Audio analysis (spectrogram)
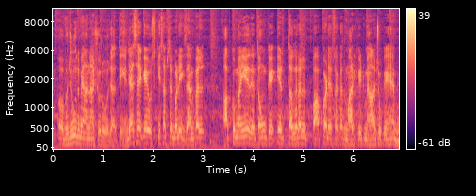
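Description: A young man from Pakistan with a Pakistani Urdu accent, presenting current-affairs commentary in a conversational way with fillers, talking straight to viewers. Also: mid-range voice. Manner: conversational, many fillers, addresses viewers directly. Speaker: news channel presenter. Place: studio in front of a green screen. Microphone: clip-on lapel mic. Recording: faint background music.

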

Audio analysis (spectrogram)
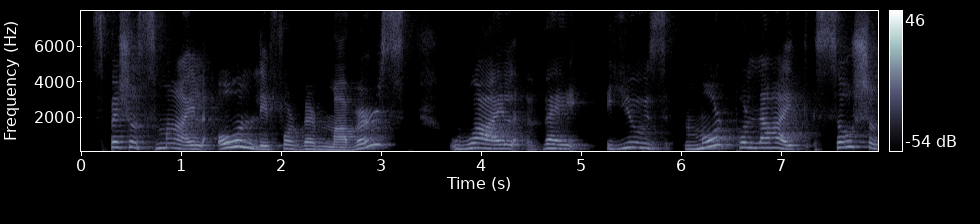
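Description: A middle-aged woman from Serbia and Sweden, teaching conversationally as a seminar facilitator, in short chunks with pauses, on a video call. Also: fairly high pitch, a little mellow. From born in Serbia, grew up in Sweden. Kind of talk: conversational teaching talk for live interpretation. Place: indoor room, video call. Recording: echoey room.

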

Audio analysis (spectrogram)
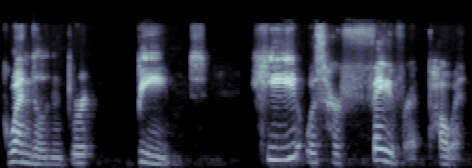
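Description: A woman reading a picture book aloud, with careful, expressive storytelling phrasing. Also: mid-range voice, takes it slowly, vocal fry. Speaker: storybook reader.

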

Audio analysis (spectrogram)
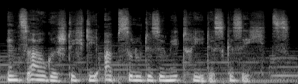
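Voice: medium pitch, steady tone, normal speed, gravelly. A narrator reading scripted documentary commentary in German voice-over style. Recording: voice over background music. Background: background music.

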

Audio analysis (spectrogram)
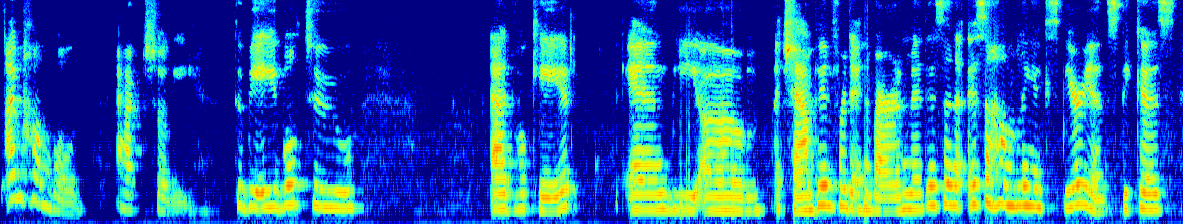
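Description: A woman from the Philippines with a Filipino accent talks over a video call. Her voice sits in a middle pitch, and she speaks earnestly, often stopping to search for words. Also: fairly bright tone, rough recording. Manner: earnest, hesitant with frequent ums. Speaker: interview guest, pageant titleholder. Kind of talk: casual interview, mixing English and Tagalog.

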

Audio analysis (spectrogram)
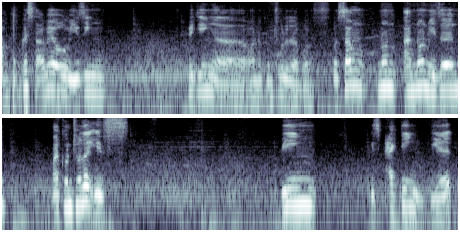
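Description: A man's voice: fairly high pitch, expressive, drawn-out words, long pauses, noisy background. A man giving casual gaming playthrough commentary, rambling and repeating himself. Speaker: gaming streamer.

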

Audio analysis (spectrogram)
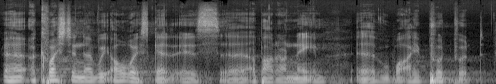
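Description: A middle-aged Danish man with a Danish accent, giving a prepared artist's talk on stage in a halting, measured way. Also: lowish voice, gravelly, dark tone, breathy edge. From Denmark. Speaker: artist presenting at a conference. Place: large indoor theatre stage. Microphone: handheld microphone. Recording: reverberant auditorium PA sound.

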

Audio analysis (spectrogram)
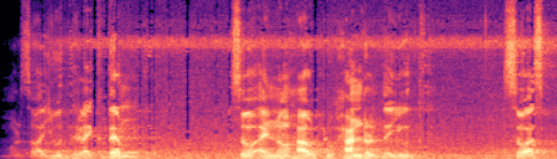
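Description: A man's voice: lowish voice, unhurried, noisy background. A man, speaking earnestly as a teacher about his work. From Kenya. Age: 20s. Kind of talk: interview statement. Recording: echoey hall, music behind.

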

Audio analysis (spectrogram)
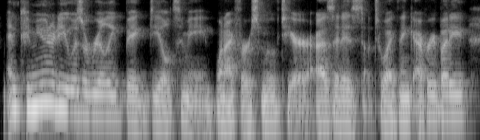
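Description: A young woman from Costa Rica, a restaurant professional, telling a story as a podcast guest in a relaxed way, laughing easily. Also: extremely low pitch, quick pace. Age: young adult. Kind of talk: storytelling in conversation.

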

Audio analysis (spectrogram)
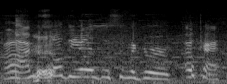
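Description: High-voiced giggly woman, loud game music. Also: a little fast. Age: 30s. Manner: apologetic, giggly newcomer to the game. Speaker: co-player. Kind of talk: casual gaming chat.

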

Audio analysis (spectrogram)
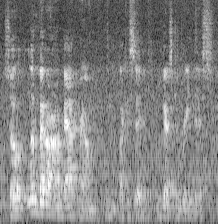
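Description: A man's voice: medium pitch, fast talker. Middle-aged guy giving a talk, jokey and casual with lots of uhs, far off mic in a big echoey room. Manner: conversational, joking, frequent fillers and restarts. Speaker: psychiatrist presenting at a symposium. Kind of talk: conference talk. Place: conference room with projector screen. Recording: echoey room, distant mic, air conditioning hum.

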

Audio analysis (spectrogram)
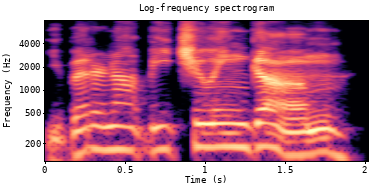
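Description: Storybook mom, acted by a man: firm, exclamatory, raised pitch. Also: unhurried, gravelly, fairly bright tone, exaggerated voice. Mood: suspicious, scolding. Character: mother, cheerful baker turning sternly suspicious.

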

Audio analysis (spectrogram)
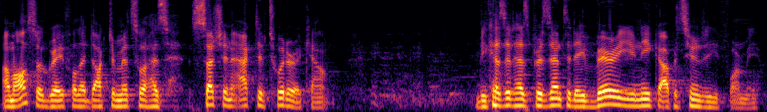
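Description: A young man giving a commencement speech at a podium on a large auditorium stage, earnest with light jokes. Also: mid-range voice. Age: young adult. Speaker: graduating student speaker. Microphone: podium microphone.

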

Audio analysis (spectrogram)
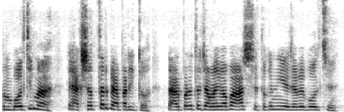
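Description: A woman's voice: fairly high pitch, flat delivery, very fast, a bit bright, natural voice. A woman voicing a blustering middle-aged father in a comic cartoon, grumbling and fussy. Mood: reassuring, protective.

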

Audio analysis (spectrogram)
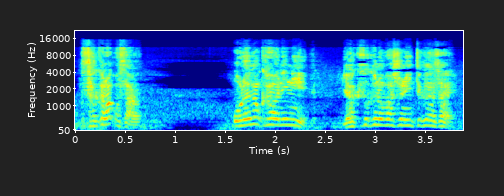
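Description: An upbeat young hero from a TV superhero drama, with a bright, high voice that moves in lively swings. He comes across as earnest, boyish and kind-hearted. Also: brisk, husky, full character voice. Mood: urgent, determined. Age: young adult. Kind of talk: live-action TV superhero drama acting.

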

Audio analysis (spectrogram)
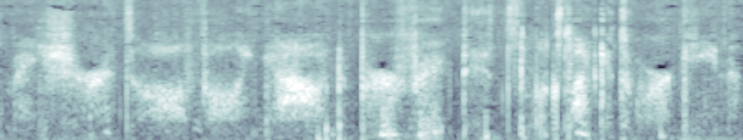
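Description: Whispering woman in dentist ASMR roleplay. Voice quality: breathy whisper with creaky edges. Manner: halting, repetitive, dismissive reassurance. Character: rude, shady, dismissive woman dentist.

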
